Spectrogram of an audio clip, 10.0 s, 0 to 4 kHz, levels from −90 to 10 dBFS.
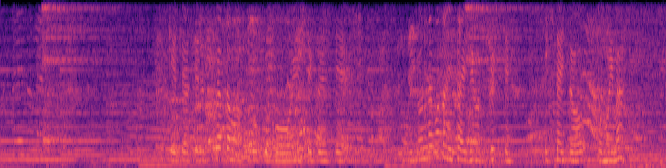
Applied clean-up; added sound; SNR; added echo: none; Crash cymbal; 16 dB; reverberation time 0.3 s.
